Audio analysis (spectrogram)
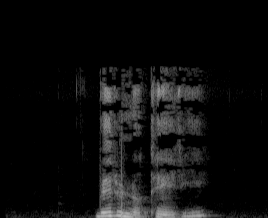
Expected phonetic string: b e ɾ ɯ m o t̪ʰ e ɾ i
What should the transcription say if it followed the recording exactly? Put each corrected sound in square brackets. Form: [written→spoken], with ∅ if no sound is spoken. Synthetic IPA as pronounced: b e ɾ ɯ [m→n] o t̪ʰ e ɾ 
